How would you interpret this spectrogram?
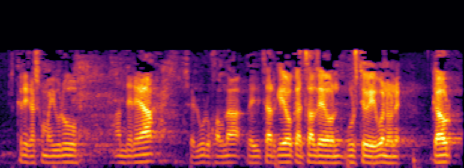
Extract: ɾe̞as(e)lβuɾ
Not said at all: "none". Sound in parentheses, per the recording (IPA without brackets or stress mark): e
